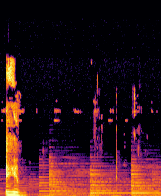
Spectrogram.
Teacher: To produce the sound M, close your lips tightly. Let the air come out through the nose. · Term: nasal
